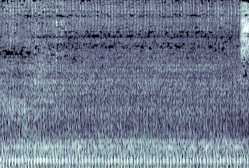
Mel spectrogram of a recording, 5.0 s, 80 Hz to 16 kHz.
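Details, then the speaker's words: CSC RX3 single-cylinder motorcycle started after its first valve adjustment and fuel line clamp repair: steady even thumping idle with no misses or surging, only a very slight valve tapping that the owner considers normal; healthy running. "i don't know if you guys can hear it like i hear it but the the valves they're a tiny just a tiny bit of tapping and um reading the csc website you know they said tappy valves or happy valves so i'm not concerned with that sounds great everything works again"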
